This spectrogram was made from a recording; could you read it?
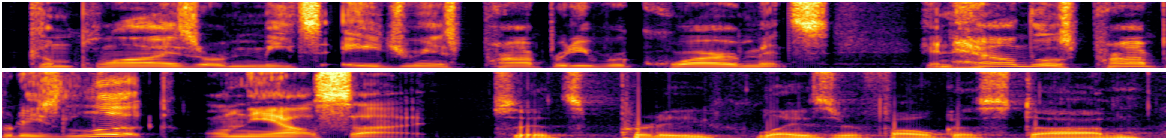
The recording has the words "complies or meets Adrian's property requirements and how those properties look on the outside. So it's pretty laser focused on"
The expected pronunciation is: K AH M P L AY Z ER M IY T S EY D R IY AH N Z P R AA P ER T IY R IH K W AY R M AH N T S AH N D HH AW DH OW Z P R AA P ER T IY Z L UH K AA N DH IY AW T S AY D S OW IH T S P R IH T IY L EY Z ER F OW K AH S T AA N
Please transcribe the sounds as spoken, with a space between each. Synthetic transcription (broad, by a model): K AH M P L AY Z ER M IY T S EY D R IY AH N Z P R AA P ER T IY R IH K W AY R M AH N T S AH N HH AW DH OW Z P R AA P ER T IY Z L UH K N DH IY AW T S AY D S IH T S P R IH T IY L EY Z ER F OW K AH S T N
